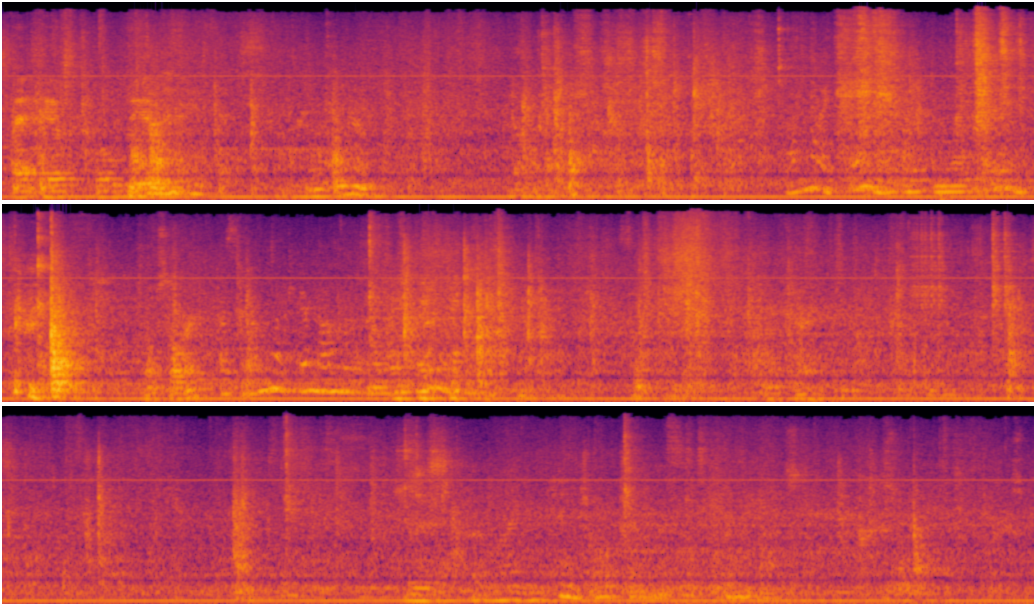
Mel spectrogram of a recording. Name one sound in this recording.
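Papers rustle on a table.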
